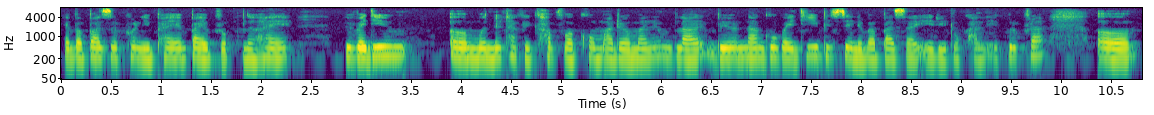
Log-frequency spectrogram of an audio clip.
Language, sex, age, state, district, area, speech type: Bodo, female, 18-30, Assam, Chirang, rural, spontaneous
